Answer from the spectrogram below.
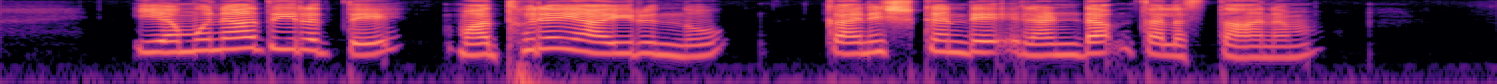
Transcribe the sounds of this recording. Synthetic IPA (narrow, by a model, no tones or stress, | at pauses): jɐmunaːd̪iːɾɐt̪ːe̞mɐd̪ʱuɾɐjaːjiɾunːukɐniʂkɐnde̞ɾeɳɖɐmt̪ɐlɐst̪ʰaːnɐm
